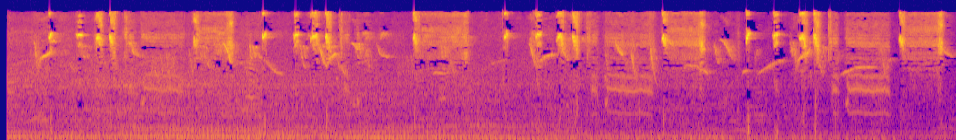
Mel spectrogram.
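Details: Pin-tailed parrotfinch singing: rapid bursts of very high, thin chirps and sharp ticks, clustered in quick runs, with a low rumbling hum in the background.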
